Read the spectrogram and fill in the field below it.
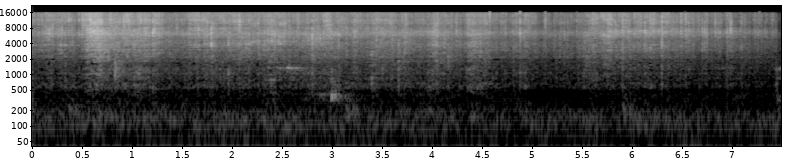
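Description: Cutlets sizzle steadily in a hot pan after being turned, a continuous close crackling fry with faint stirring movement and no voices.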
